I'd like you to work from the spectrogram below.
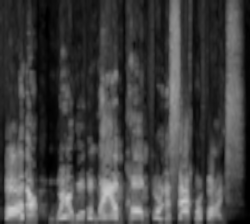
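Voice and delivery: put-on child Isaac. Child Isaac voiced asking father.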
